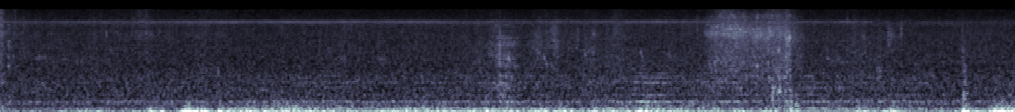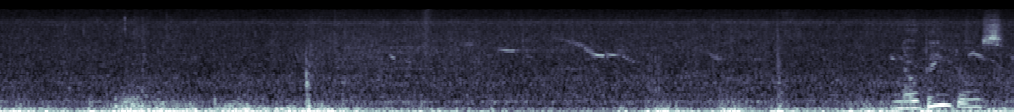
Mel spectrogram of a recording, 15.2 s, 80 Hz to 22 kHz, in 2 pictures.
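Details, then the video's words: Honey bees buzzing in a deep, continuous drone during an April 15, 2017 hive inspection of a March 4 split, swelling and easing in waves, with faint high chirps near the end. "Bee Hive Inspection"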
